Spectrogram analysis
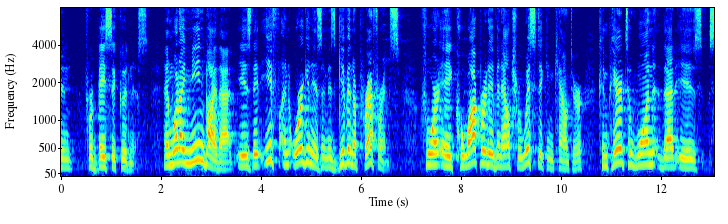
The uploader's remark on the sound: during his talk at the Festival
